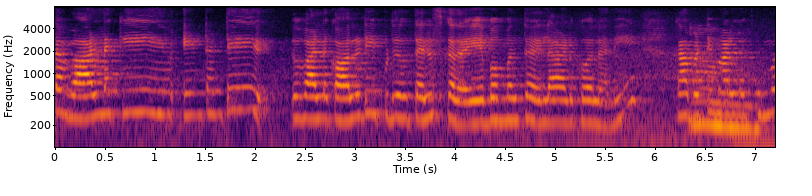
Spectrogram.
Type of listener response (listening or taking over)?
listening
